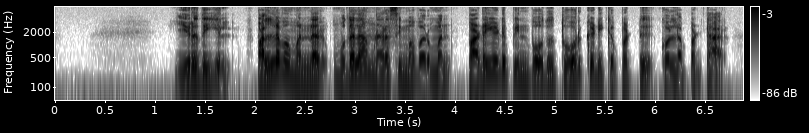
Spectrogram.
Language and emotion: Tamil, neutral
